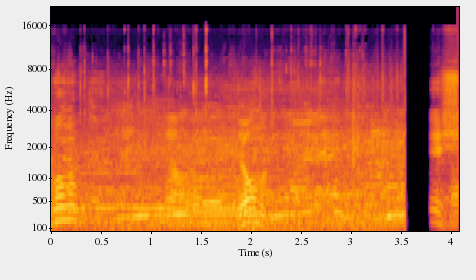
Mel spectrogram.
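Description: Men's voices talking over one another in the general chatter of a crowded livestock market; the sound cuts out for a moment near the end.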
